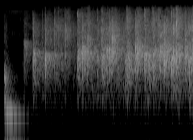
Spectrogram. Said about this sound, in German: Dafür habe ich einen Applaus verdient, oder?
